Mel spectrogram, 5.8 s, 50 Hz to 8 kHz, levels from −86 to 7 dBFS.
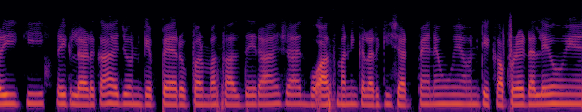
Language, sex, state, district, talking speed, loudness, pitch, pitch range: Hindi, female, Chhattisgarh, Sarguja, 255 wpm, -33 LUFS, 195 Hz, 185-200 Hz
